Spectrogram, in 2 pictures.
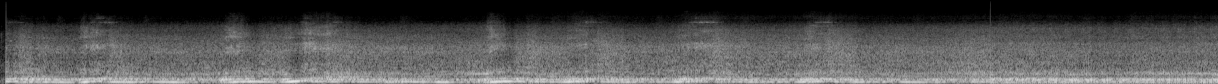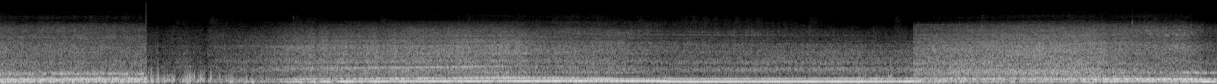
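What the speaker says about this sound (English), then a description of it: "How about I fire it up for you so you can hear what it sounds like?" A 1971 Ford Mustang Fastback engine runs steadily and loudly, with repeated revs in the first half, a brief dip, then sustained higher-pitched revving near the end.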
